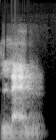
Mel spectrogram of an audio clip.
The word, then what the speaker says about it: lund: Danish but it's um it's basically written like the German word Lund or the English word land but it's pronounced in Danish Len so that he is also silent and in North Christian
